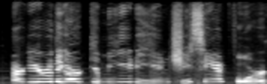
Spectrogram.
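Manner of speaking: high-pitched cartoon puppet frog voice. Reading a character's lines aloud in a put-on Kermit voice. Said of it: "Give him the Kermit voice?".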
